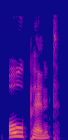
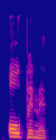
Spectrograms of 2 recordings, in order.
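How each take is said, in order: First: The e in the ending is not pronounced. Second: The e in the ending is pronounced aloud. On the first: The speaker calls it right. "La E no suena" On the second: The speaker calls it wrong. "No puedes decir"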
